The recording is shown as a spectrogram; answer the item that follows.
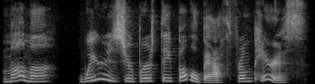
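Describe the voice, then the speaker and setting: A woman's voice: high-pitched, big pitch swings, takes it slowly, darkish tone, pitched above the performer's own voice, exaggerated voice. A woman voicing an innocent, protesting young child in a children's storybook, eager and emphatic.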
